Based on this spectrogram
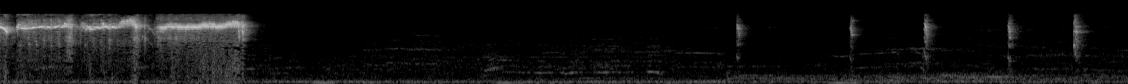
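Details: Village weaver song opens with two bursts of loud, harsh, sizzling buzz with a thin whistle inside. After a pause come five sharp, high clicks spaced about a second apart.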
